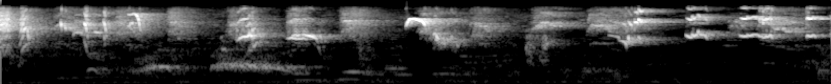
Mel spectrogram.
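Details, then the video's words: Magpie-robin (kacer) singing in bongkar isian style, unloading its learned repertoire: rapid, varied high chirps, whistles and trills in short bursts, with a rising whistled note midway; other birds' voices mixed in faintly. "Suara Burung KACER bongkar ISIAN"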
